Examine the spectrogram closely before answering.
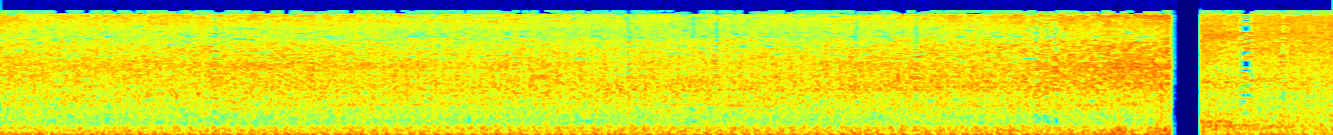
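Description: Heavy cyclone rain and wind hissing steadily over a low, even rumble with a fast flutter. The sound cuts off abruptly near the end.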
